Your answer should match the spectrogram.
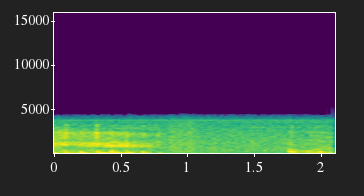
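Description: Shortwave radio broadcast received in upper sideband through a software-defined radio, with narrow, hissy audio. A few low knocks in the first half second close out a promo, then a quieter stretch of noise, and music for the next ad starts just before the end.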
